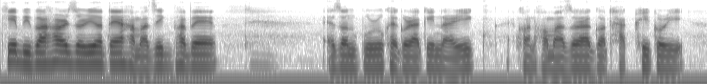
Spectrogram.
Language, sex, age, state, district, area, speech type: Assamese, male, 30-45, Assam, Sivasagar, urban, spontaneous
